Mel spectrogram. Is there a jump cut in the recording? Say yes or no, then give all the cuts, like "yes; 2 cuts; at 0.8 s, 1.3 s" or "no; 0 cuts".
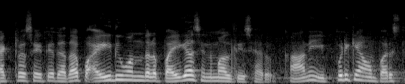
no; 0 cuts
